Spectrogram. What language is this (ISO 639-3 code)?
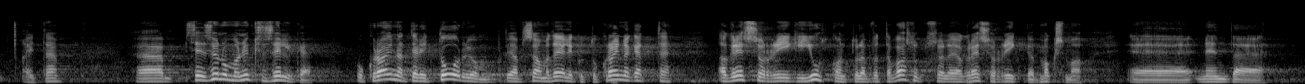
est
